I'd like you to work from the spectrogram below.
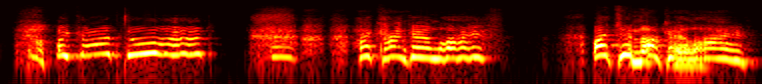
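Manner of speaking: high, slow whiny wail; hammed-up tearful refusal to go live; mock crying. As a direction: whimper it like a scared child. Acting frozen panic.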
